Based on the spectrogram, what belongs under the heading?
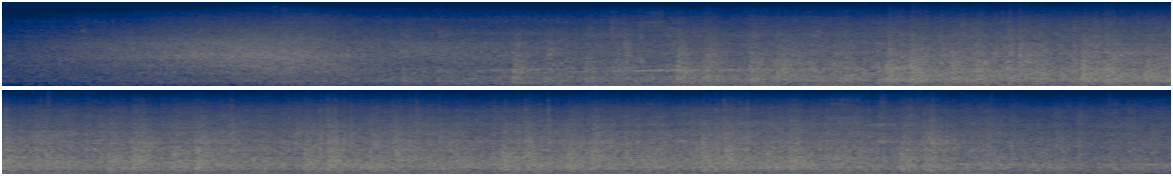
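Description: Keikyu commuter train running on the rails, wheels clacking over the rail joints in a rapid run of clicks. It fades in over the first few seconds, then stays loud and steady.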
